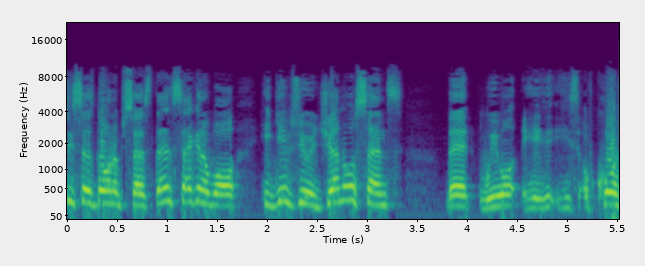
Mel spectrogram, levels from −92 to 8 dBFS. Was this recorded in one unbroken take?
yes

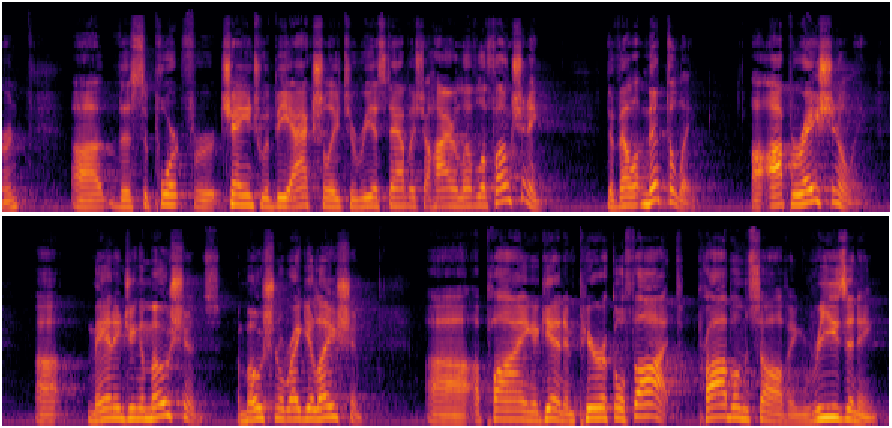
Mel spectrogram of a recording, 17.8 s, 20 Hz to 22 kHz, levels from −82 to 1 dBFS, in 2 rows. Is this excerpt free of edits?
yes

